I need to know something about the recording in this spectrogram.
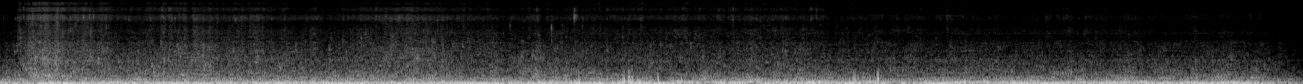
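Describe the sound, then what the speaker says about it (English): Marine engines on the vessel MV Thirsty Whale idle steadily as a continuous low rumble with wind and water noise, warming up after a weed wash test, without speech. "just gonna let the engines run just a little bit longer, just so they get nice and warm"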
